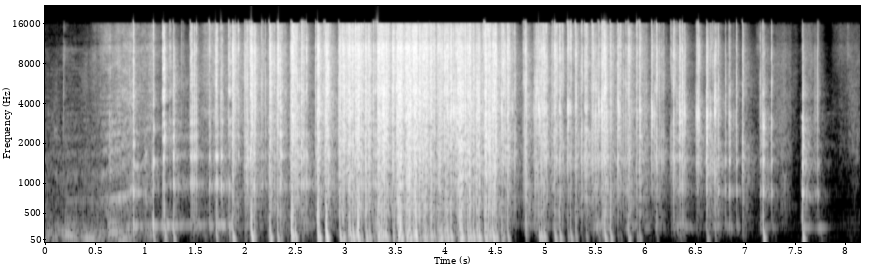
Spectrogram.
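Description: Lit ground firework spraying sparks and crackling: a rapid crackle of sharp pops that builds for about a second, is densest a few seconds in, then thins to scattered pops and stops near the end.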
